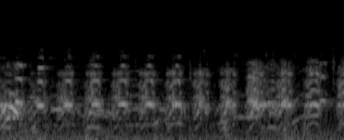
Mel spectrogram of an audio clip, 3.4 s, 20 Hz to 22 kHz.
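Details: Birds at a fishing harbour on the Ionian Sea by Amvrakikos National Park, Ambracian Gulf, Greece, early morning 07:40 on 27 March 2026: loud nasal honking notes repeated about four times per second in a steady chattering series.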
